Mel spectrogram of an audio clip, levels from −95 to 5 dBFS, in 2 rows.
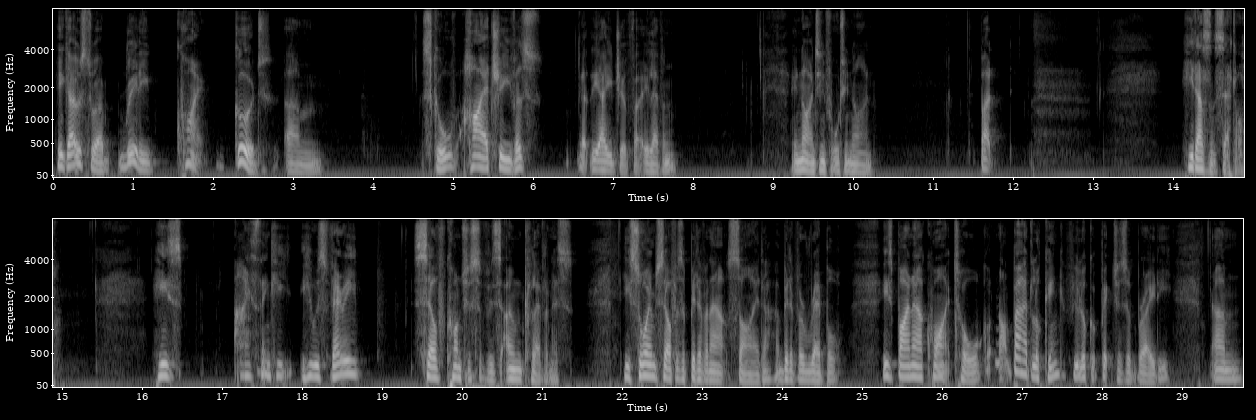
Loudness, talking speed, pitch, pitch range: -35 LUFS, 135 wpm, 105 Hz, 100-130 Hz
